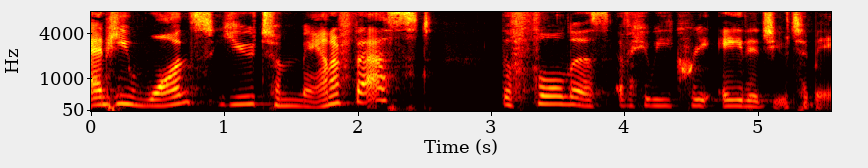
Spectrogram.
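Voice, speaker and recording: Somewhat breathy, a woman speaks at a fairly slow pace with a fairly high pitch. Her intonation is lively, and her loudness swings widely. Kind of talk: opening prayer then preaching-style teaching monologue. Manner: fervent, earnest, impassioned prayer, yielding and expectant; conversational, earnest, teaching.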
